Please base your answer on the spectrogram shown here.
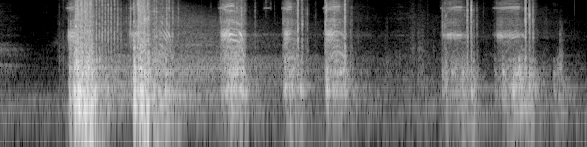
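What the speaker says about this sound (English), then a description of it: "We'll pop this, I think this is called a gauge wheel. Pop this off." Metallic clanks, scrapes and knocks as a gauge wheel is popped off a Kinze planter, coming as a series of close, irregular bursts with short pauses and no talking.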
